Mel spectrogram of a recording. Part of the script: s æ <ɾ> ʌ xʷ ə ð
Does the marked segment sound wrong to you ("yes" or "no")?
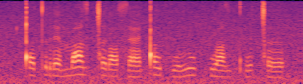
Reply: yes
